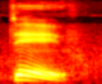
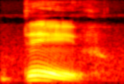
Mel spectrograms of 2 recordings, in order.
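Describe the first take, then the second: First: Loud, sharp call of his name. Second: Loud, high-pitched call of the name; sharp call. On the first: Kathy confronting him, calling his name. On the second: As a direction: call him out loud and cutting. Kathy confronting him again. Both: Retold or imitated.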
